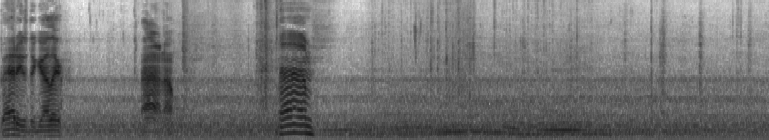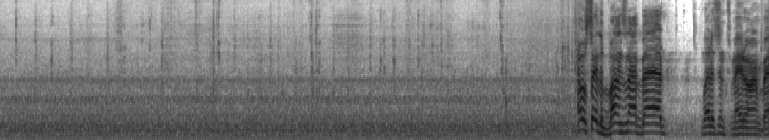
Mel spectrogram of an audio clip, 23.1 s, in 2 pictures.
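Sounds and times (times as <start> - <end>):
car cabin hum: 0.0 - 23.0
person biting and chewing: 5.6 - 20.2.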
